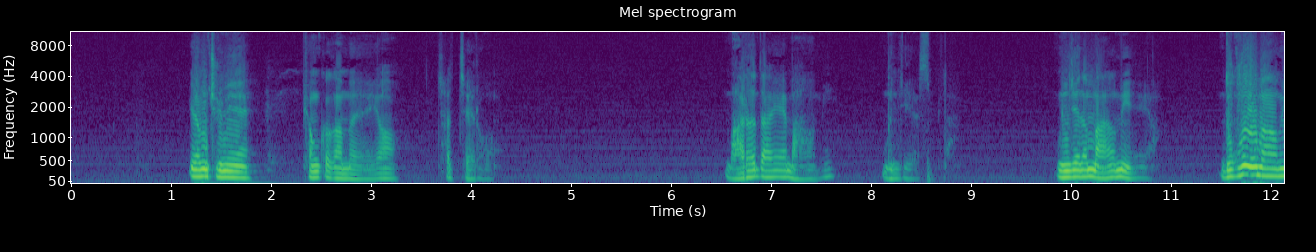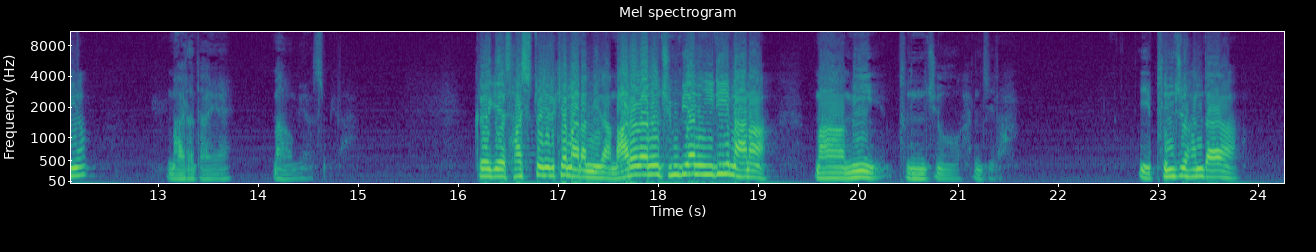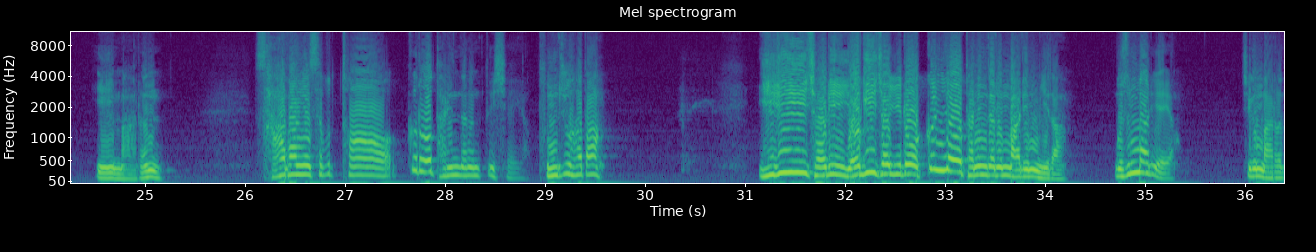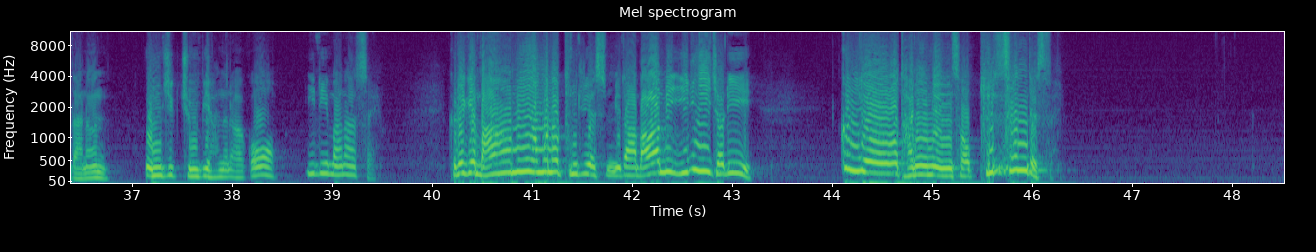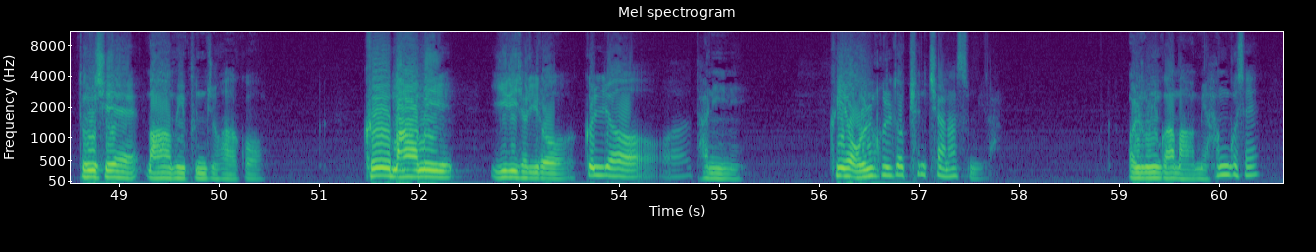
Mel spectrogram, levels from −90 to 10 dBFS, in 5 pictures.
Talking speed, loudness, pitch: 235 characters per minute, -13 LUFS, 120 Hz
